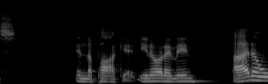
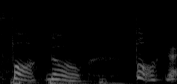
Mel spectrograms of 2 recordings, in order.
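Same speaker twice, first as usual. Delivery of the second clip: put-on yelling, pitched higher; 7 semitones higher, 6 dB quieter than usual. Retelling a sideline clip of Patrick Mahomes: imitating Patrick Mahomes yelling. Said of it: "He was yelling".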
